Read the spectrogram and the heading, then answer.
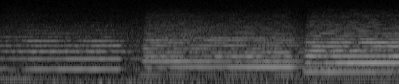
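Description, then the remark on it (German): A loud alpine horn signal heard in the Swiss mountains, of three sustained, reedy tones: the first drops a major sixth to a low note, then the melody steps back up to a middle note, with no voices. “Dieses Signal begegnet uns in den Bergen. Die ersten beiden Töne darin bilden eine Sechste, genauer eine große Sechste, fallend.”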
